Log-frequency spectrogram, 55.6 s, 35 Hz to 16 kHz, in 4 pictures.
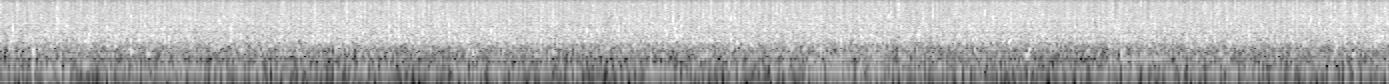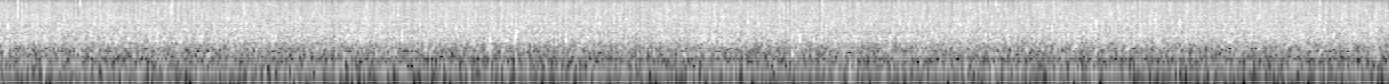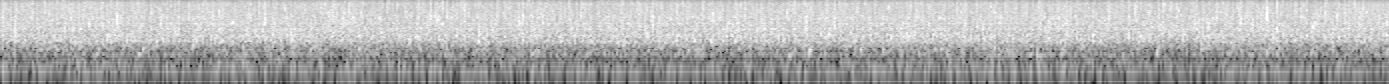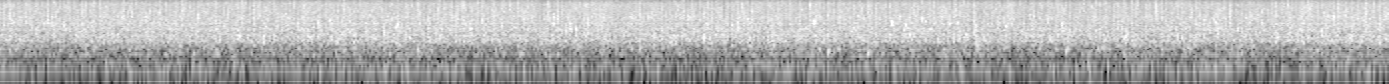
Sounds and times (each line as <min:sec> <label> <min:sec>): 0:00.0 water 0:55.5
0:00.1 people talking nearby 0:55.5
